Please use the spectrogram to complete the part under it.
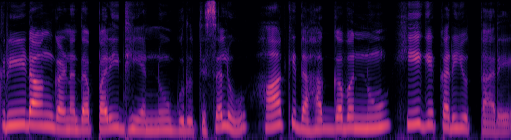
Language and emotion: Kannada, neutral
